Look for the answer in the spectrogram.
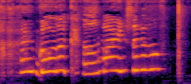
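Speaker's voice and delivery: very high, loud, slow wailing; dramatic teen wail. Retold or imitated. Melodramatic teen wails to the roommates, very high and slow. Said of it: "being a dramatic teenager".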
